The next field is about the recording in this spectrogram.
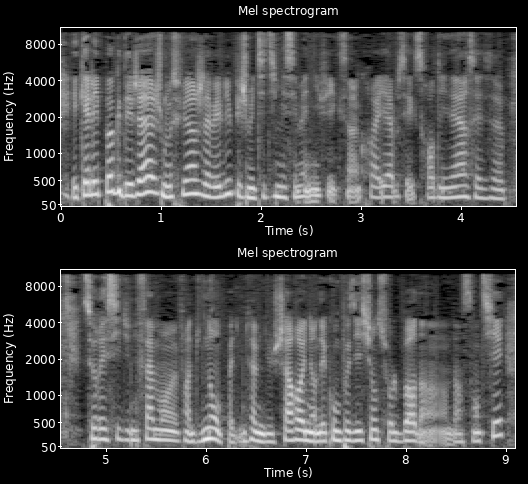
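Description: This woman talks at a very fast pace with lively intonation. Her medium-pitched voice has a dark, mellow tone. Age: 30s. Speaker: author and translator. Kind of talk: interview.

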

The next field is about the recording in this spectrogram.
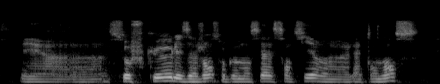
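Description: This man has a plain, everyday voice at medium pitch, with fairly even intonation. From Paris region, France. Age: 30s. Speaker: motion designer. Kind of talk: casual interview.

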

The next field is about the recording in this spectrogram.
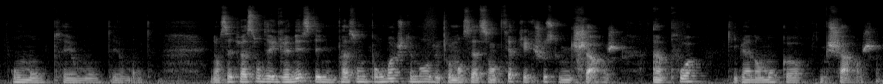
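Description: Very fast speech with ordinary pitch variation and audible room echo. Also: man, fairly low pitch for a man. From France, Blois (Loire valley), Corsican family. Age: 50s. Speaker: philosopher and writer. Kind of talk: interview conversation. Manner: reflective, some hesitations.

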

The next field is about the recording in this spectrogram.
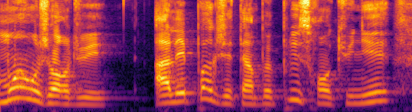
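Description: This man's high voice moves with lively intonation at a moderate pace. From Paris suburbs, France. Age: 30s. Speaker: youth anti-violence speaker, author, former prisoner. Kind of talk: testimony.

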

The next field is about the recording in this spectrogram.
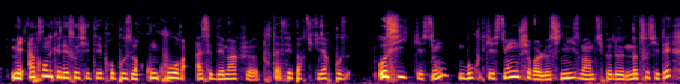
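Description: With a dark, mellow tone and medium pitch, a woman talks at a moderate pace with ordinary pitch variation and big swings in loudness, recorded dry and close with no echo. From Brittany, France (Brest). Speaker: podcast host. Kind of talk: casual chat. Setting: studio.

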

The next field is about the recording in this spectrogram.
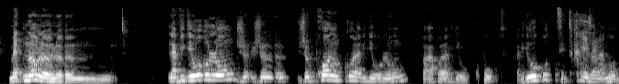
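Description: A man speaks fairly slowly with a fairly high pitch and a dark, mellow tone. His intonation is lively and his loudness swings widely. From French Guiana. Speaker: video editor and video trainer. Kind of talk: interview.

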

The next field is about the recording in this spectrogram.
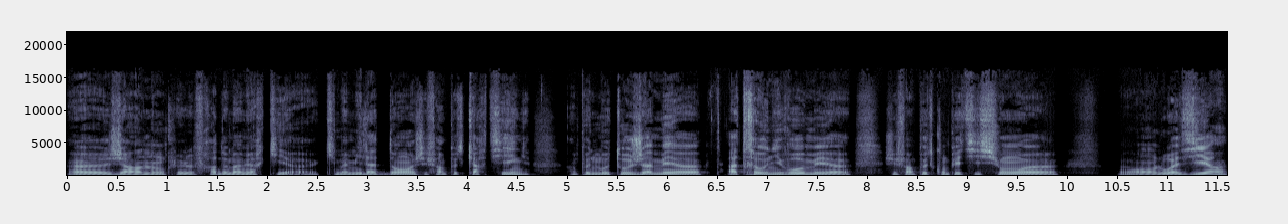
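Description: Over a quiet background, a man with a dark, mellow tone talks at a fairly slow pace, with fairly even intonation and long, frequent pauses. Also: medium pitch for a man, dry, close sound with no echo. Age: 30s. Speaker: motorcycle mechanic and garage owner. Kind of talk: casual chat. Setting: motorcycle workshop.

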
